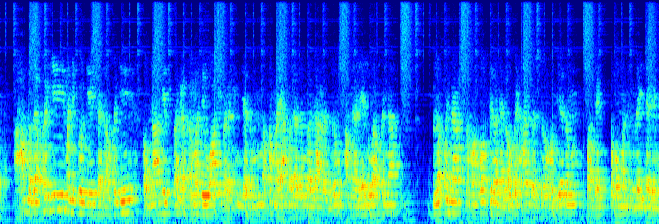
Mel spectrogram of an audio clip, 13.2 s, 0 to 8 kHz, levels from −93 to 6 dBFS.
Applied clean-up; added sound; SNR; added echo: neural separator model SepFormer DNS4.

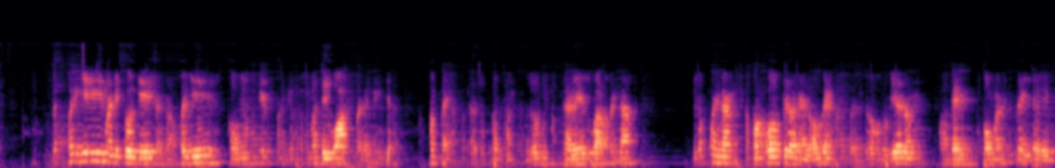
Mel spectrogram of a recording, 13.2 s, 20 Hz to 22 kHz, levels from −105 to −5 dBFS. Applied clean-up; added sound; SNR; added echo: neural mask model DeepFilterNet 3.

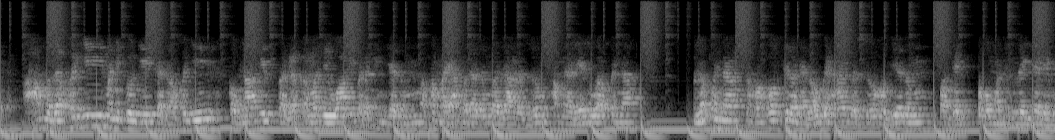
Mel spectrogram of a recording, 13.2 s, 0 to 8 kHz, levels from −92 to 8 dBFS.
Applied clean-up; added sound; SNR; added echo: none; Bass guitar; 8 dB; reverberation time 0.6 s.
